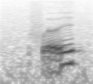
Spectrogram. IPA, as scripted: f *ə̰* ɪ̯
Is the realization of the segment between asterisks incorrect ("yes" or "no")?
no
